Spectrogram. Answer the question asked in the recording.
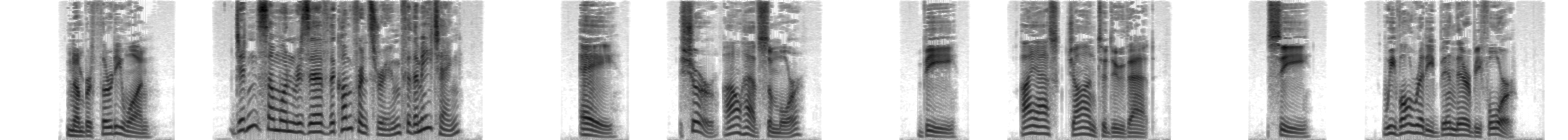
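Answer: B: I asked John to do that.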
